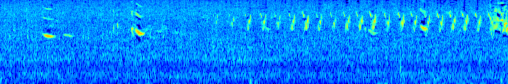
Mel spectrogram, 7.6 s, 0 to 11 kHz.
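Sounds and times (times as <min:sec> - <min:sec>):
steady low background noise: 0:00.0 - 0:07.6
Lapland bunting sharp high chirps: 0:00.6 - 0:07.6.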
